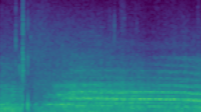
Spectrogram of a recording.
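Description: Kendo competitor's long, high-pitched kiai shout, held for over a second and falling away at the end, just after a sharp clack of bamboo shinai near the start.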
